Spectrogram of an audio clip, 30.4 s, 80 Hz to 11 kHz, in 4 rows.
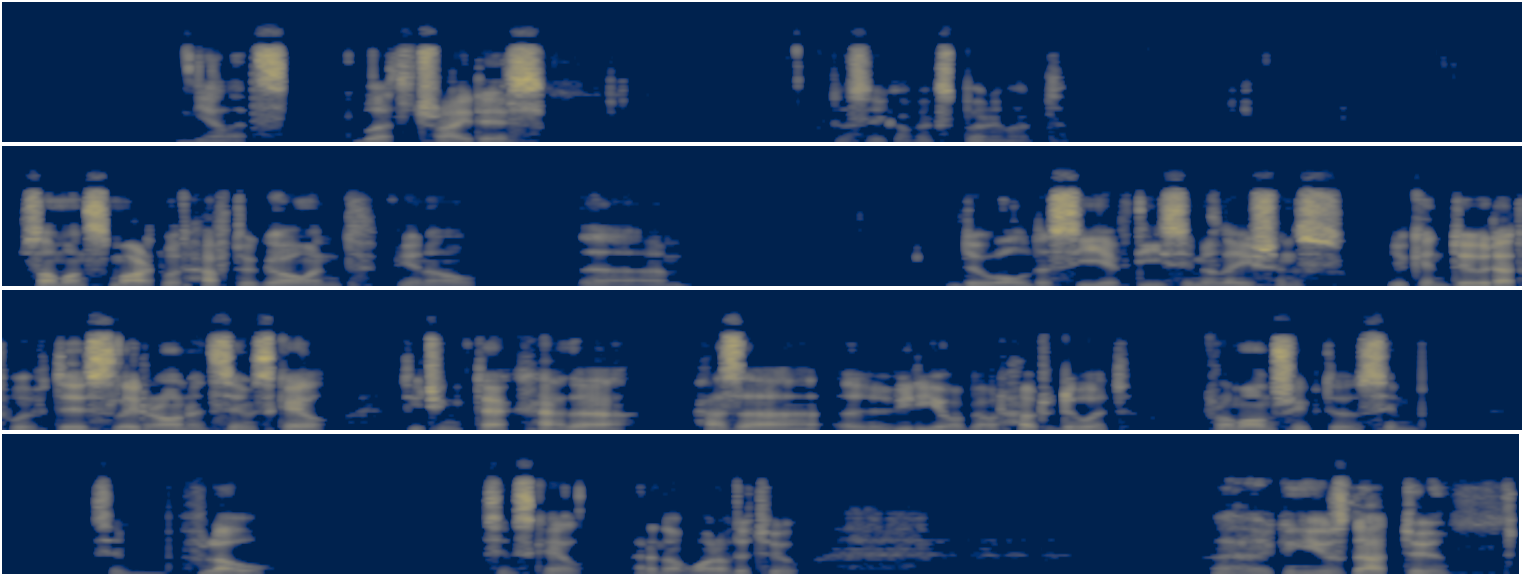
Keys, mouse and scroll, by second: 2.3-3.0 typing, 4.0 click, 5.7 click, 6.1 Escape, 6.3-7.1 scroll up 1, 28.3-29.5 middle drag.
